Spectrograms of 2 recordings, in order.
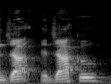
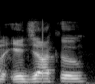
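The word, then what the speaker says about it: Njoku: You talk about Njaku, David Njaku for Cleveland. Yeah, No, Ijaku.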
